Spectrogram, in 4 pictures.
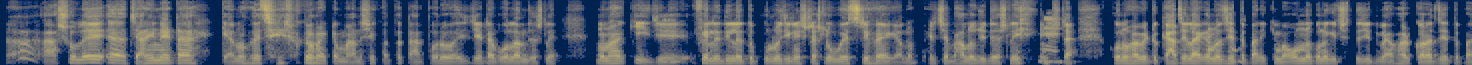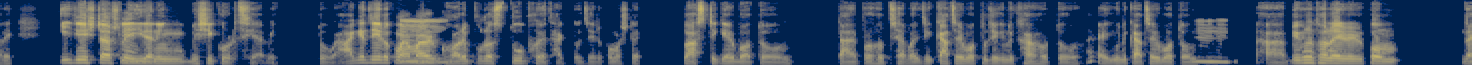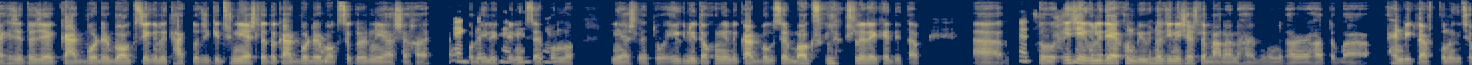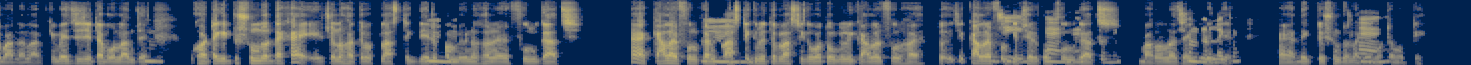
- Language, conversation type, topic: Bengali, podcast, ব্যবহৃত জিনিসপত্র আপনি কীভাবে আবার কাজে লাগান, আর আপনার কৌশলগুলো কী?
- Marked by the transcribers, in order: laughing while speaking: "এরকম একটা মানসিকতা?"; laughing while speaking: "এই জিনিসটা"; other background noise; laughing while speaking: "বক্সগুলো আসলে রেখে দিতাম"; laughing while speaking: "আচ্ছা"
